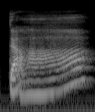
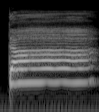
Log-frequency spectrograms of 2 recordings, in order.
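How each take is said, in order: First: The pitch rises from middle to high. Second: The pitch stays high and level throughout. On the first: "has a rising tone" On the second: "is a high flat tone. It sounds like this"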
